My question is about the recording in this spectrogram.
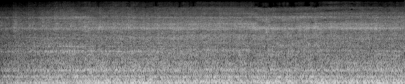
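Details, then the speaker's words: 1975 Bricklin SV-1 V8 idling with an uneven, stumbling, lumpy pulse and popping; a temp gun shows one cylinder much cooler (120° vs 300°), indicating a dead miss; cause not confirmed. "it's kind of boring it's just running runs bad but it runs"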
